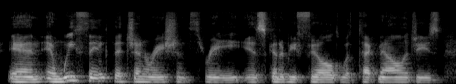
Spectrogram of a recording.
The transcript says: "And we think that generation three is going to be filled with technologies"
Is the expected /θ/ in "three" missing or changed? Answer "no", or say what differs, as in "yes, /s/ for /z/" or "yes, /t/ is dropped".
no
